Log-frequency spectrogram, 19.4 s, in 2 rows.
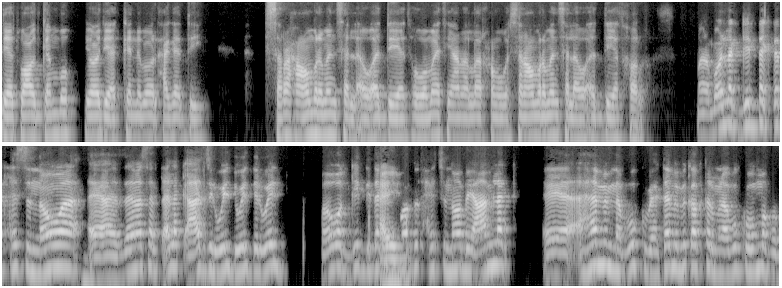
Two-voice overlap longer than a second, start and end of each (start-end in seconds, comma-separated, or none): none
